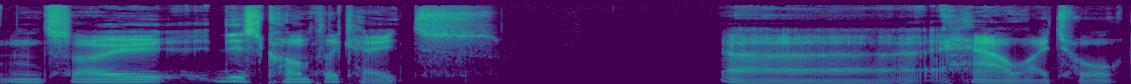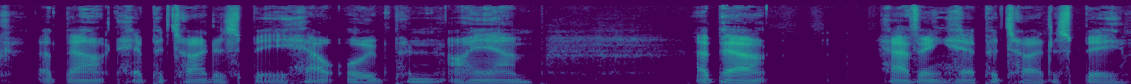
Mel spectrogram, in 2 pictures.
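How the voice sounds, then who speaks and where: A man with an Australian accent speaks at a very slow pace, leaving long, frequent pauses in his fairly low voice. The recording is very clean, with a silent background and a dry, close sound with no echo. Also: ordinary pitch variation. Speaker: medical researcher. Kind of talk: interview.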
